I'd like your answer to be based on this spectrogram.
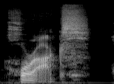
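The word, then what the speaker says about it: Horrocks: I went to Horrox on Sunday. Nice grocery store. – Did you tell the people what happened when you drank? – Where? – Horrox.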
